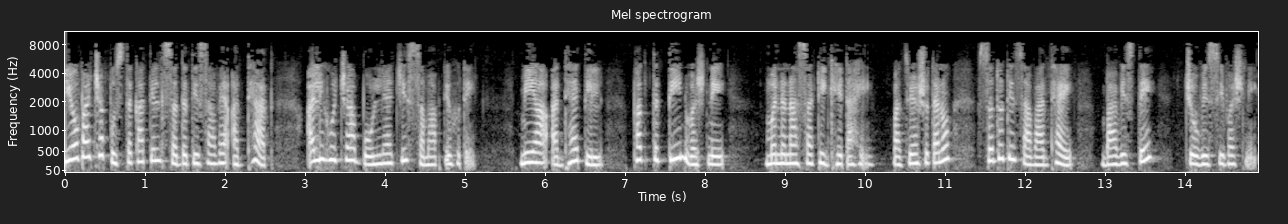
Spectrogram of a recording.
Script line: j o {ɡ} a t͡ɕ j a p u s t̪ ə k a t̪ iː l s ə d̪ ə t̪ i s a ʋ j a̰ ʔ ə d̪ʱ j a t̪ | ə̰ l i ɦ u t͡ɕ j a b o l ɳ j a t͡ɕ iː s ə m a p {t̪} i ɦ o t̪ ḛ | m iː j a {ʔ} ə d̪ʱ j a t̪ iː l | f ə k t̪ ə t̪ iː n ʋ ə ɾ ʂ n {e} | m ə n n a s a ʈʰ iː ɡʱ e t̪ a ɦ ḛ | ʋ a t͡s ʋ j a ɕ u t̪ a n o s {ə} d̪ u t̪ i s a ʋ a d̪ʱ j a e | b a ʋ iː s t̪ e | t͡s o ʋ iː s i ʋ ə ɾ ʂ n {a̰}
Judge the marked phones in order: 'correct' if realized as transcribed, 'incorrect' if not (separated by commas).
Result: incorrect, correct, correct, correct, correct, incorrect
